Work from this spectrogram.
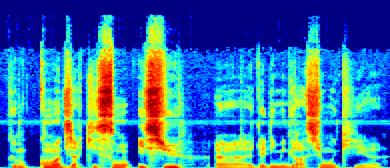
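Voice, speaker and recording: A young man on a round-table podcast, talking in a hesitant way with many pauses. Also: lowish voice, fairly even intonation, darkish tone. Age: young adult. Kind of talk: casual round-table chat.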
